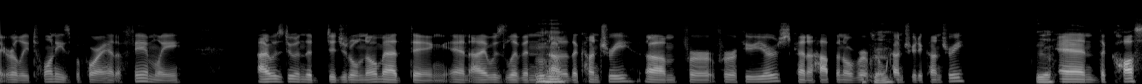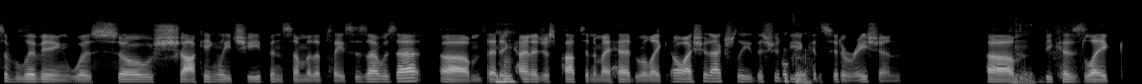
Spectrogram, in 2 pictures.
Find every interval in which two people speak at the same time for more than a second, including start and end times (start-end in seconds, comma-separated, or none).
none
